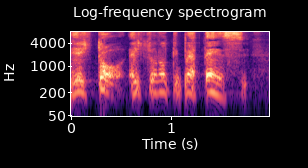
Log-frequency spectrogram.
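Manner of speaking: high-pitched shout in portunhol. Recounting a man who put his hand on the speaker, retelling his shout. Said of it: "ele gritava".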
